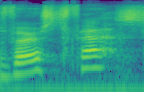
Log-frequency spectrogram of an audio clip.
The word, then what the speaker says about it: Wurstfest: New Braunfels Wurstfest is happening last weekend.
